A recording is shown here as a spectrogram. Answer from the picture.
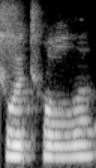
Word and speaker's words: Tortola: loved yeah we were on the yellow it's pronounced Tortola okay was it Old Town yeah it's all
